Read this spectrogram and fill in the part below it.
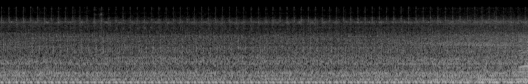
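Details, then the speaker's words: Yamaha Lexi scooter that died when throttle released, after ISC sensor reset (screw in fully, out 2.5 turns, key cycled 5 times): steady low putter idle, higher, rising slightly near end, no dipping or dying. "sekarang langsung saja kita coba Nyalakan kita bunyikan mesinnya begini langsamnya Jadi tinggi ya bro"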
